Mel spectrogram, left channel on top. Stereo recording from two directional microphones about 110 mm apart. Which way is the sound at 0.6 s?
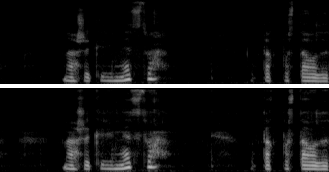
Centre (ahead or behind).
